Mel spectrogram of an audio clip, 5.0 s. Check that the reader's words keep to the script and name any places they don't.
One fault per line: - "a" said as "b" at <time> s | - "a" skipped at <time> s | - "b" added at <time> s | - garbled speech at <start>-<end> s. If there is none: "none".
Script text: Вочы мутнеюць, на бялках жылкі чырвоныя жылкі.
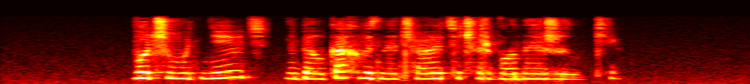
- "жылкі" said as "вызначаюцца" at 2.5 s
